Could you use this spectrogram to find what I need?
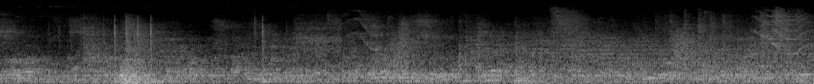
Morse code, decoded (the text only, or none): none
